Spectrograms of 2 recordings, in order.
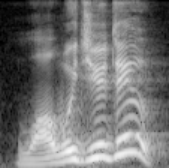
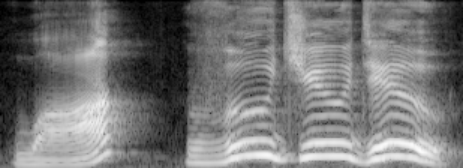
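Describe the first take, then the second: First: The phrase is said quickly. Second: The phrase is said at a normal speed. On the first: "Now faster" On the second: "Say it with me"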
